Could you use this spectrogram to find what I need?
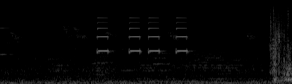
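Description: A checkout scanner beeps several times in quick succession.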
